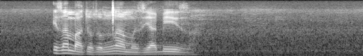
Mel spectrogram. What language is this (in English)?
South Ndebele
